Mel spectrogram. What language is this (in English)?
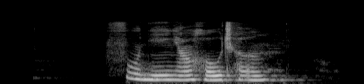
Chinese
